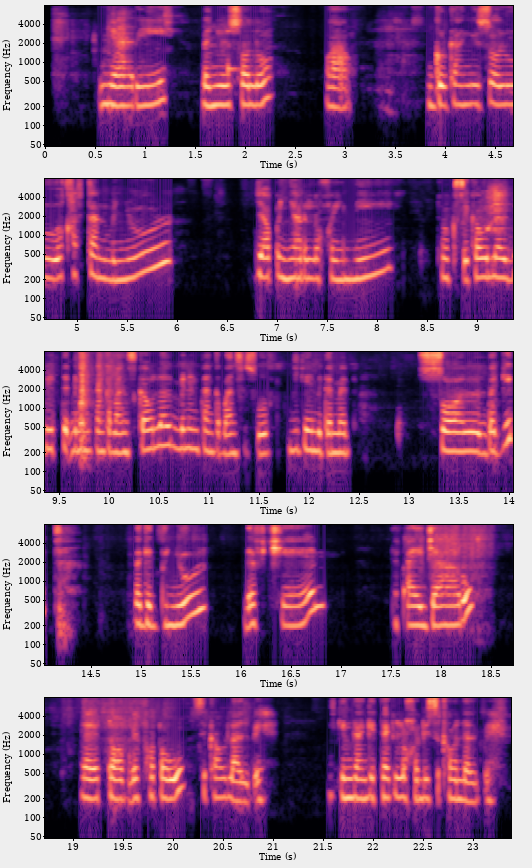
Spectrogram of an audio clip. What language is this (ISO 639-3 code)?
wol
